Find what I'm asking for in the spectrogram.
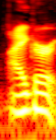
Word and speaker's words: Iger: I-G-E-R. Iger. I'm guessing Iger. Iger. – Mm-mm. – Confirmed. – Pa siya may ID ng Instagram. – Iger.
